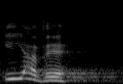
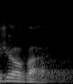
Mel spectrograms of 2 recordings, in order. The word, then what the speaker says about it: Iavé: Mas não tem como ser Jeová, porque não tem o som de J na língua hebraica. Então não tem como ser Jeová.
